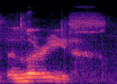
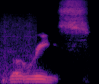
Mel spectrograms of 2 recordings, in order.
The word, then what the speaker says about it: Lherisse: How do we pronounce the last name, buddy? It's Lherisse. Lherisse.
